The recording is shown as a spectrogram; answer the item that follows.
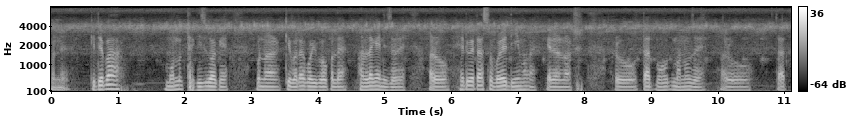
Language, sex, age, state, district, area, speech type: Assamese, male, 18-30, Assam, Lakhimpur, rural, spontaneous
